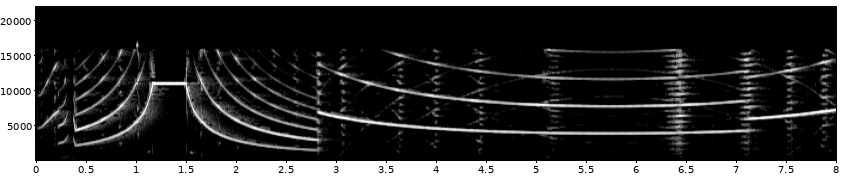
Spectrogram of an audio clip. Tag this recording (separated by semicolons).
alien; animal; animals; creature; critter; space; synth; synthesized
